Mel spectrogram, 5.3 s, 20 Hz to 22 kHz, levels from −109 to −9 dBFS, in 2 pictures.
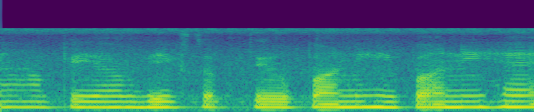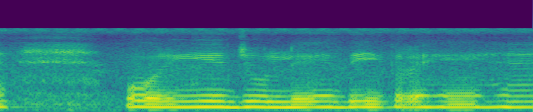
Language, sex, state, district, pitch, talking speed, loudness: Hindi, female, Haryana, Charkhi Dadri, 195 Hz, 180 wpm, -17 LUFS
